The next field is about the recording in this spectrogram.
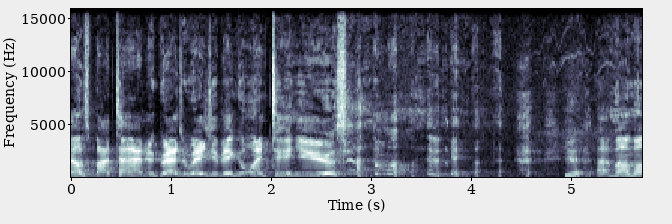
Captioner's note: laughs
